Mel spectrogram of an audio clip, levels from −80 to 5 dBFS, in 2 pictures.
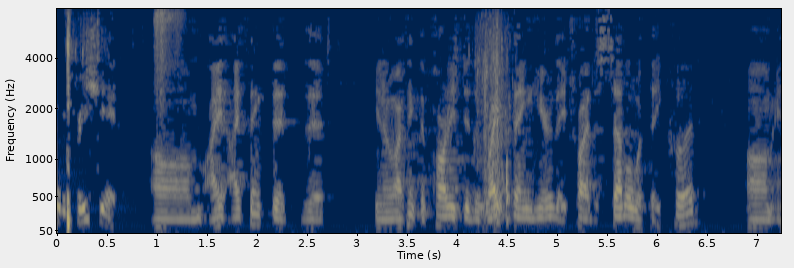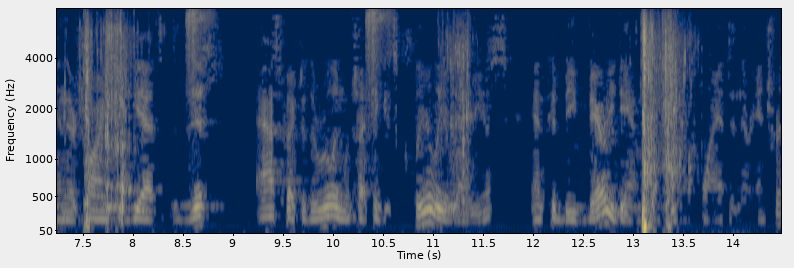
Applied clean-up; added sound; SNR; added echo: classical method spectral subtraction.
